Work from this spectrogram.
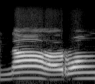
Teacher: आवाज को नाक में छुपा लेना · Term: इफा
